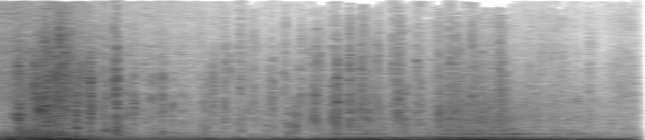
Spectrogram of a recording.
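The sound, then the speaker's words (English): A loud, sudden whoosh of flame erupts and keeps roaring, thick with sharp crackles and pops, as a phoenix, the professor's bird in Harry Potter, bursts into fire; no voices are heard. “Professor, your bird, it has caught fire.”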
